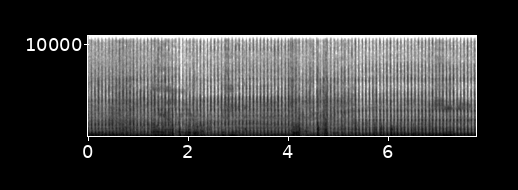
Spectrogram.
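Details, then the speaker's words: Chevy Impala/Malibu (2006–2016), key on, engine quiet: fast, steady clicking from behind the dash; thought to be the HVAC air door actuator, which gets replaced. Clicking behind dashboard. "I think I think I know what it is I think it's the air door actuator for the a seat"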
